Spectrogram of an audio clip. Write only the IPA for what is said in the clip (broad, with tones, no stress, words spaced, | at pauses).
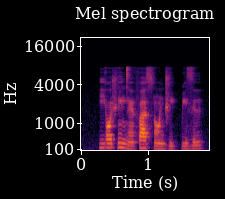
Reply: jɔ˦ʃĩ˦ dɛ̃˨fa˧ sɔ̃˨d͡ʒi˨˦k͡pi˨zɨ˦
